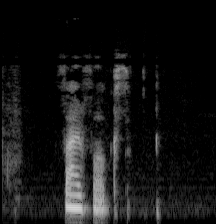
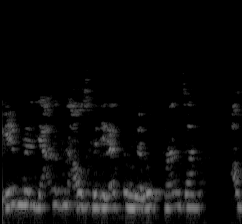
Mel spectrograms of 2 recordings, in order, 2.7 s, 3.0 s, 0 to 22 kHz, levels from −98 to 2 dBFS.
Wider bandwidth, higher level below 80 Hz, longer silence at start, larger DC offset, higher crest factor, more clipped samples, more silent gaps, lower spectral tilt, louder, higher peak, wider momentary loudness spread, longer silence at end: first, 9 kHz vs 7.2 kHz; first, -74 dBFS vs under -90 dBFS; first, 0.8 s vs 0 s; neither; first, 24 dB vs 14 dB; neither; second, none vs 2.66-2.87 s; about the same, -6 dB/octave vs -5 dB/octave; first, -26 LUFS vs -54 LUFS; first, -6 dBFS vs -40 dBFS; first, 17 LU vs 9 LU; first, 0.75 s vs 0 s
